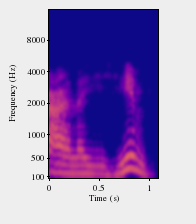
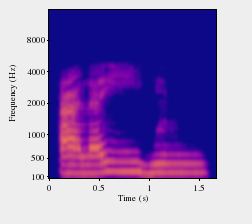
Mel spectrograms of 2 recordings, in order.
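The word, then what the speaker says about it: عليهم: Bunyinya bukan alaihim, salah. Bukan juga alaihim, salah juga. Tapi alaihim, alaihim. Gitu ya. Dari depan. Siratal ladzina an'amta alaihim ghairil maghdubi alaihim.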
